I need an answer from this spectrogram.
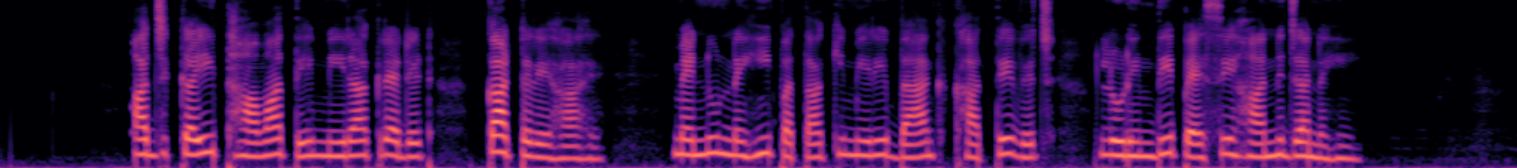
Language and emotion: Punjabi, sad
